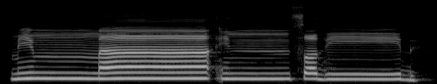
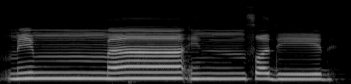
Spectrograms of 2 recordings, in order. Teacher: من ماء صدید میں بھی نون ساکن کے بعد حرف یرملون میں سے میم آ رہا ہے تو اس کو ہم غنہ کے ساتھ ملا کر پڑھیں گے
